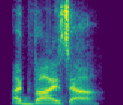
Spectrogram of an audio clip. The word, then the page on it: adviser: Indian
